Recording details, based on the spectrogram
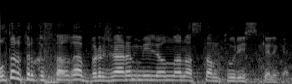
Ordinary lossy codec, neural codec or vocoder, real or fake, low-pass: none; codec, 16 kHz, 16 kbps, FunCodec, trained on LibriTTS, 50 frames a second; fake; 7.2 kHz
